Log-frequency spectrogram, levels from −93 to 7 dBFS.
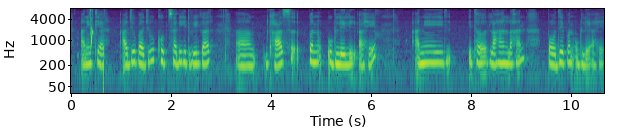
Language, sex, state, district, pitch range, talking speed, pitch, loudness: Marathi, female, Maharashtra, Aurangabad, 210-240 Hz, 100 wpm, 225 Hz, -15 LUFS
